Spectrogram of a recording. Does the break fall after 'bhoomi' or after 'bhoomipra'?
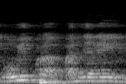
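after bhoomipra. The break falls after 'bhoomipra'. The speaker calls it wrong.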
